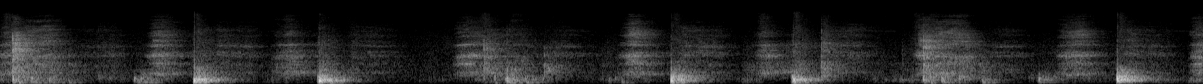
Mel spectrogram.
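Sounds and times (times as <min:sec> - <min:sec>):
man breathing hard: 0:00.0 - 0:12.0
hands and feet landing on wood: 0:01.4 - 0:02.4, 0:03.2 - 0:03.6, 0:04.8 - 0:05.6, 0:06.7 - 0:07.1, 0:07.9 - 0:08.4, 0:09.2 - 0:10.6, 0:11.2 - 0:11.6.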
